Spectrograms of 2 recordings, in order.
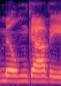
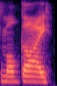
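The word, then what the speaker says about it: Milngavie: And it's not Milmgavi, it's Mulgai.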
